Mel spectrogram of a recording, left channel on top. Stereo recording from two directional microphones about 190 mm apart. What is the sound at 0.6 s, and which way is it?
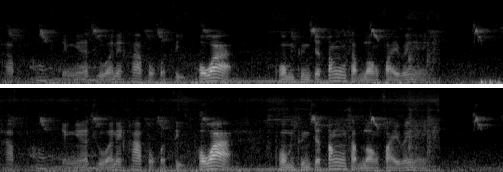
Speech, 40° right (ahead or behind).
